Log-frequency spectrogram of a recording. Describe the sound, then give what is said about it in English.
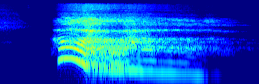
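A person does a breathing exercise, exhaling once through vibrating lips in a voiced, horse-like flutter. The clear single breath falls in pitch over nearly two seconds and fades out, alone in silence. “And a pony breath sounds like this.”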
